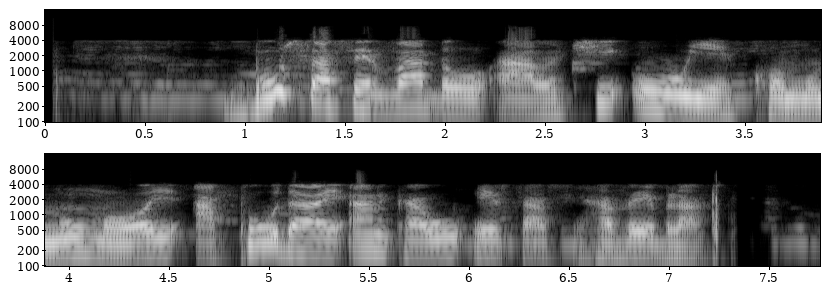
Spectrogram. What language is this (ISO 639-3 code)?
epo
